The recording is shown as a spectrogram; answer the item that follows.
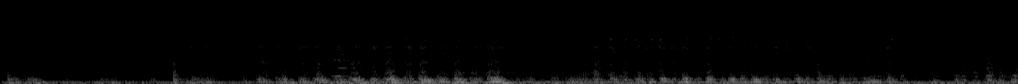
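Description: Oil pastel rubbing on construction paper in rapid short strokes, drawing lines for texture. The sound is quiet and gets busier a few seconds in.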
